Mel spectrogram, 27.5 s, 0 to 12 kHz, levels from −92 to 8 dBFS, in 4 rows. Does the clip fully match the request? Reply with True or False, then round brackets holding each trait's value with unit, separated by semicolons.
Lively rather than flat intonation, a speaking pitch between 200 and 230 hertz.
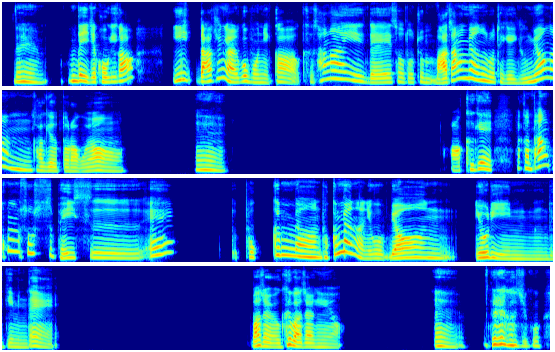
False (6.6 semitones; 190 Hz)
